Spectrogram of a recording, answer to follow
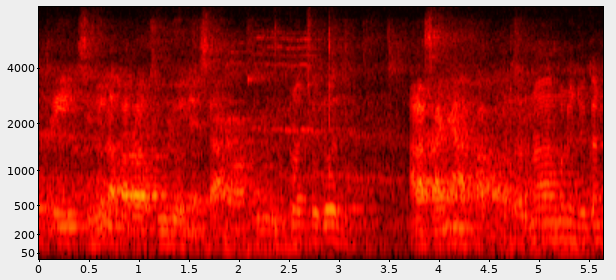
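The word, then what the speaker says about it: رَجُلٌ: Mislu, contoh, rijlun apa rajulun, bacanya itu nugroho jawabannya bukan rijlun.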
